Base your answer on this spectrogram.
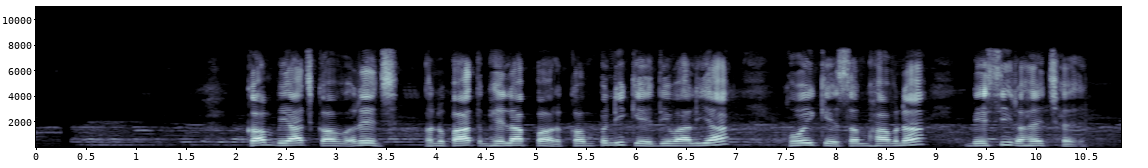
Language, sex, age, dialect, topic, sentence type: Maithili, male, 31-35, Eastern / Thethi, banking, statement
